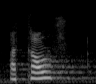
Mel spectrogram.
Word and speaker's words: Ataulfo: How do you say that? Ataulfo? There you go.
